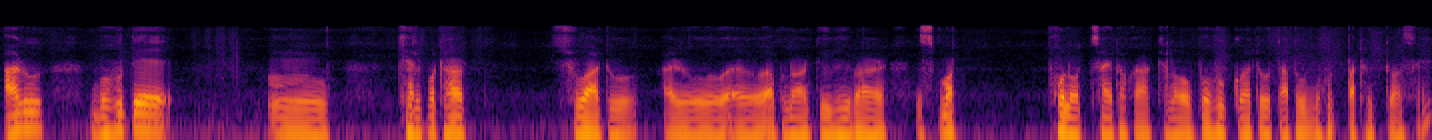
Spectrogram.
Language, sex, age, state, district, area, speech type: Assamese, male, 30-45, Assam, Charaideo, rural, spontaneous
